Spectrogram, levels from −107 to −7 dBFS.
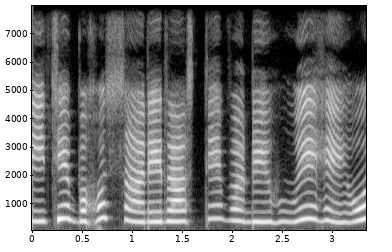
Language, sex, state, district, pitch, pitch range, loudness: Hindi, female, Bihar, West Champaran, 380 Hz, 360-450 Hz, -16 LUFS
